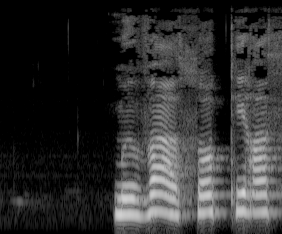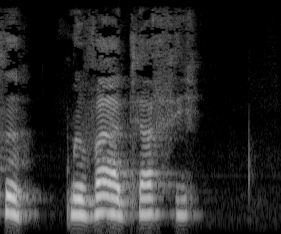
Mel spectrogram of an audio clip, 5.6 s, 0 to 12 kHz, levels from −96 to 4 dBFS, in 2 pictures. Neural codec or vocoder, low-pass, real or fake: none; 10.8 kHz; real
